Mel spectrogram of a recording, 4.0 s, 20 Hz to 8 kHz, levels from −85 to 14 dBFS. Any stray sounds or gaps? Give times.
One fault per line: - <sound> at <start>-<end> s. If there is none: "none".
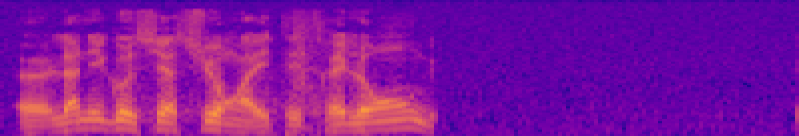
none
